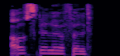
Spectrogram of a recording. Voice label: "ausgelöffelt", German; adjectives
